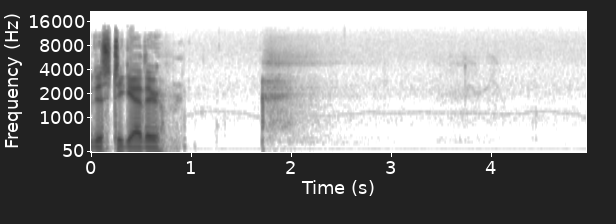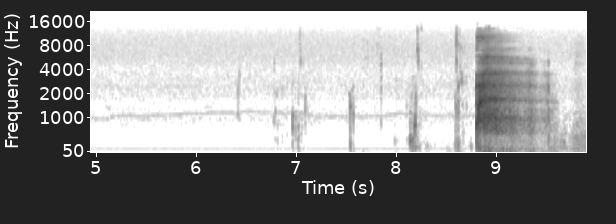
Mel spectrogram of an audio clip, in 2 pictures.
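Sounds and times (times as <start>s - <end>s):
faint steady hum: 0.0s - 9.8s
clicks and gulps: 6.4s - 9.6s
person sipping coffee: 6.4s - 9.7s
satisfied exhale: 8.8s - 9.6s.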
